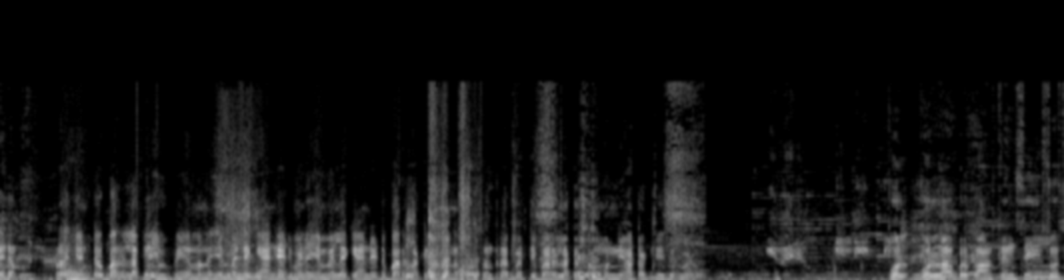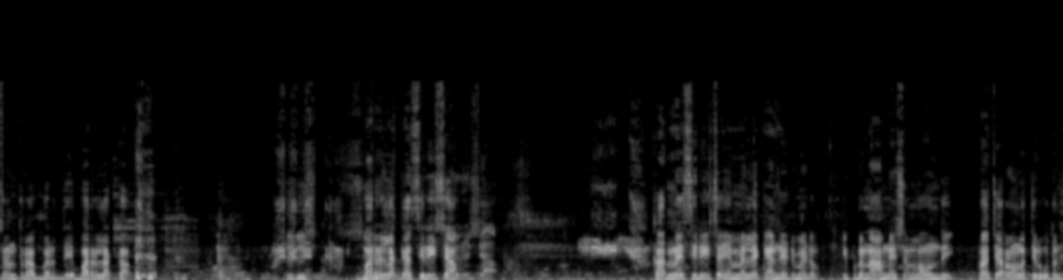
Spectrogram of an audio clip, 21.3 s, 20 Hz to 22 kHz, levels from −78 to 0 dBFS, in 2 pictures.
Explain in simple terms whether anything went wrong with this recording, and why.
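A call bitrate drop runs from 0.65 to 6.67 s. The connection's capacity fell, so the audio was squeezed into far less data and sounds coarser and duller until it recovers.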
